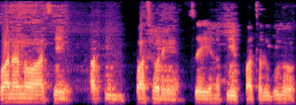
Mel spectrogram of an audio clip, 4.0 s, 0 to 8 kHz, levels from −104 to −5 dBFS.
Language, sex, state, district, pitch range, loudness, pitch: Bengali, male, West Bengal, Jhargram, 95-100 Hz, -18 LUFS, 100 Hz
